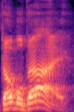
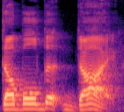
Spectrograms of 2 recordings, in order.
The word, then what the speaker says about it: doubled die: to die happens okay why is there that extra d at the end of doubled and not just double die you know it sounds stupid sorry guys for people actually say it like that but it's always been doubled die you guys understand what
